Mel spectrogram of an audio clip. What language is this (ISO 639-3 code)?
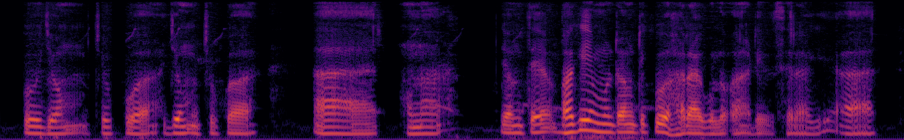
sat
